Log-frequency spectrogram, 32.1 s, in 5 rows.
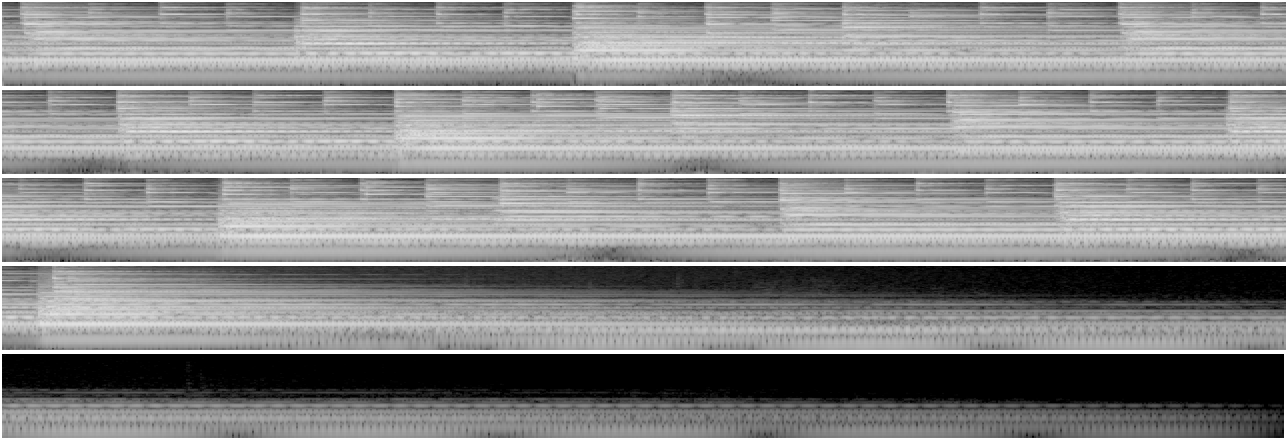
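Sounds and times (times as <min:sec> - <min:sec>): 
small prayer service church bell ringing: 0:00.0 - 0:25.2.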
